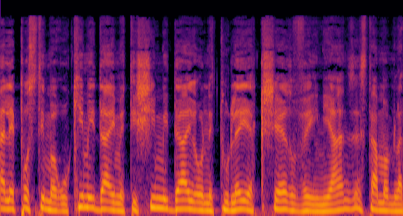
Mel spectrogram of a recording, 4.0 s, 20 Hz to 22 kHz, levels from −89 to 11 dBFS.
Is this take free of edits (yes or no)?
yes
